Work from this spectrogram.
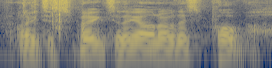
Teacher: The U sound in words like up or cup is flatter and less clear than standard British English. It's a kind of lazy or relaxed vowel. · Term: Distinctive vowel sounds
